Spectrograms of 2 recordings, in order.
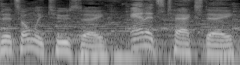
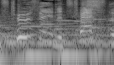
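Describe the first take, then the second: First: It sounds gloomy and down. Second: It sounds upbeat and cheerful.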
